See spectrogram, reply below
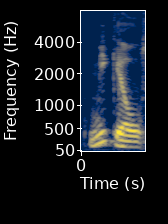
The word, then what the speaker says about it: Mikkel: He pronounced it Mikkel so it rhymes with veal.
